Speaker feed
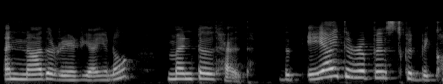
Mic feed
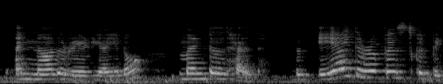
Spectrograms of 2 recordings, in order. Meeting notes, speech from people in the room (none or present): none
